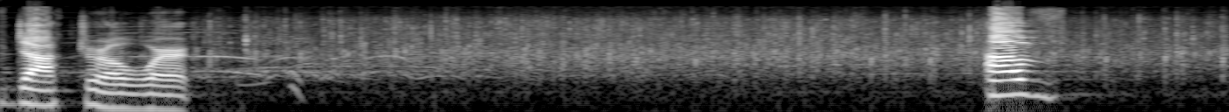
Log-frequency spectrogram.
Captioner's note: applause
